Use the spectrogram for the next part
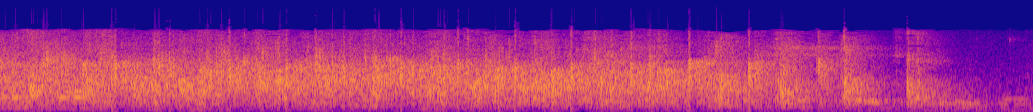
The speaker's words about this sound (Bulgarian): още веднъж аплодисменти.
